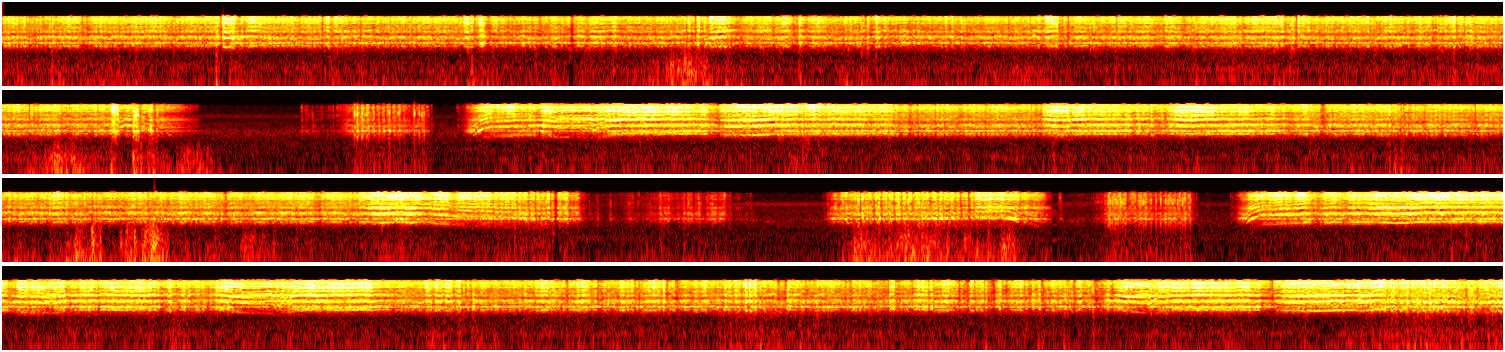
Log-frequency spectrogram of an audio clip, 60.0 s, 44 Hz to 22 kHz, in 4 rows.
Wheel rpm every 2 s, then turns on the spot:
230, 230, 230, 230, 230, 230, 240, 230, 170, 20, 120, 220, 230, 220, 230, 240, 230, 200, 40, 60, 90, 90, 220, 220, 220, 230, 230, 230, 230, 220.
18-20 36-38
